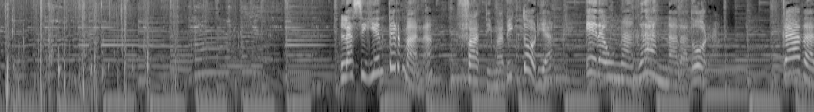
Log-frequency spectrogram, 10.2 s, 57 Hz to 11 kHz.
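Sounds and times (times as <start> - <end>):
horse hooves clip-clopping on a ridden walk through a forest: 0.0 - 3.5
speech: 4.2 - 9.0, 9.8 - 10.1.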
